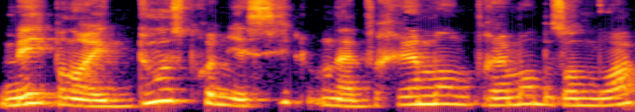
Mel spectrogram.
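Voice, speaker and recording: A woman speaks with a fairly high pitch. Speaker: fertility awareness instructor. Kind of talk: tutorial. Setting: screen-share video.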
